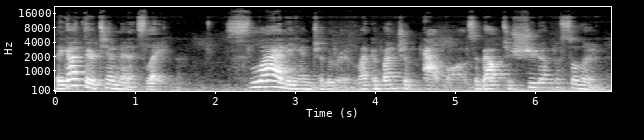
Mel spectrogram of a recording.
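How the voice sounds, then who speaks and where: A woman reading a children's novel aloud in an expressive, animated way, dramatizing as she narrates. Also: on the low side, moderate pace. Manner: animated, dramatizing the characters' lines. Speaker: storybook reader. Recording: echoey room with faint background noise.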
